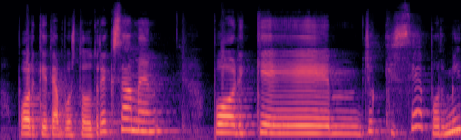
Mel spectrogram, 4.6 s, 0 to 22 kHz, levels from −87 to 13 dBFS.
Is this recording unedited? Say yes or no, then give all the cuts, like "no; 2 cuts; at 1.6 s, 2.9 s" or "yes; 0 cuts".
yes; 0 cuts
